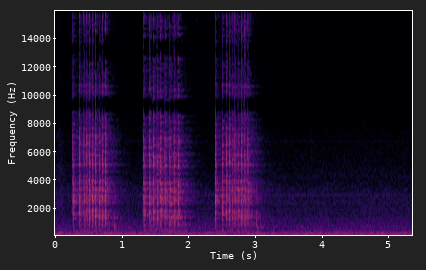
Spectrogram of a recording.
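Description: A rattle shaken in three short bursts, each about half a second long and about a second apart.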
